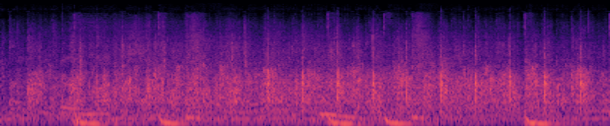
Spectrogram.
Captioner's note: applause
